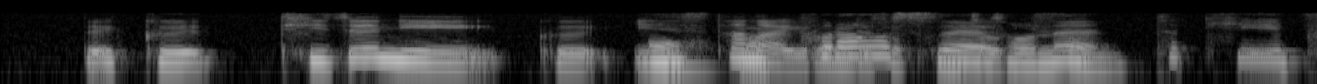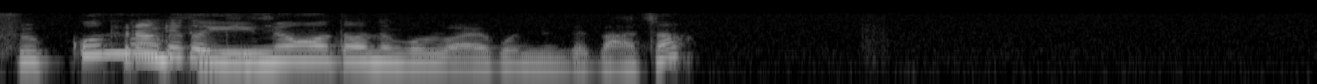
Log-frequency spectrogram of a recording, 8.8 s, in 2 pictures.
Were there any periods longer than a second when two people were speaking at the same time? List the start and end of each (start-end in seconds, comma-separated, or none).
2.2-3.6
